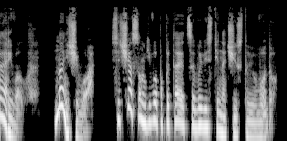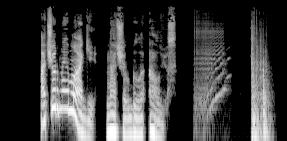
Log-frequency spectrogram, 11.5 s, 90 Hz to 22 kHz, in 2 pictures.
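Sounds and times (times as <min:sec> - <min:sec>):
speech: 0:00.0 - 0:05.6, 0:06.6 - 0:09.9
door creaking: 0:09.6 - 0:11.3.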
